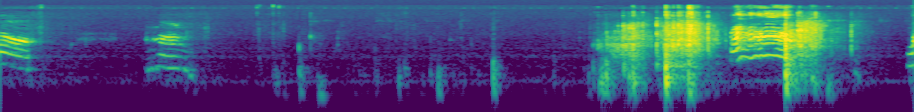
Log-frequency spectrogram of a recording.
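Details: Indoor cat giving two short, bending meows about a second apart. Scattered soft taps follow, then a loud, harsh, noisy burst of rough yowling mixed with thumps near the end.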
